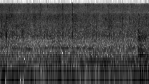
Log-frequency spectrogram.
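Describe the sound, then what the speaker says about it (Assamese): Onions frying in oil rendered from fish belly, with a dense, steady sizzle close to the pan, faint stirring and no voices. "অলপ তেলতেই মই পিঁয়াজখিনি প্ৰথমতে দি"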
